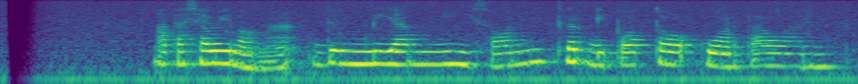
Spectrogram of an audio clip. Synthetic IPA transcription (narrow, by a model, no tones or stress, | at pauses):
ŋʔat̪asawilɔna̰d͡ʒɨŋliamnisɔnkʰɨrdipɔt̪ɔkuwart̪awan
